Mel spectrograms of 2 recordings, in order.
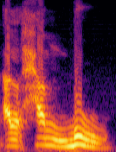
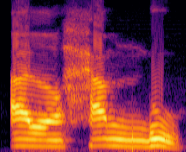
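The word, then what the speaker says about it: الْحَمْدُ: Dalnya pengucapan Al-Quran itu lembut. Tidak kasar, juga tidak dibaca tebal. Bukan alhamdu. Ya. Jadi, alhamdu.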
